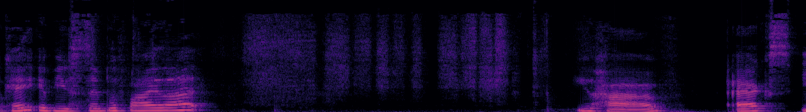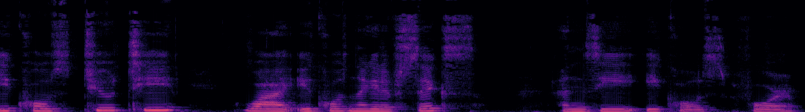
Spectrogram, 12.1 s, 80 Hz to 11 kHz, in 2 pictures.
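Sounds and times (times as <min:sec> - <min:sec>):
eraser rubbing whiteboard: 0:01.6 - 0:04.1.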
